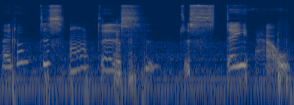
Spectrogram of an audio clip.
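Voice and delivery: high-pitched desperate plea; tearful pleading. Acted. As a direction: beg through tears in a high voice. Acted sobbing character begging voices to leave.

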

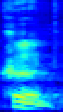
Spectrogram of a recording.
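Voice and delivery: "could" with short u and a D ending; careful model of "could"; final D demo. Shown as a demonstration. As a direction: close "could" on a clear D. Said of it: "con una D al final".

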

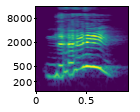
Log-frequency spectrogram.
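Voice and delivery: high, loud falling whinny; horse's neigh. A narrator's reading. Reader voices the horse in the story, loud neigh. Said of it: "said the horse".

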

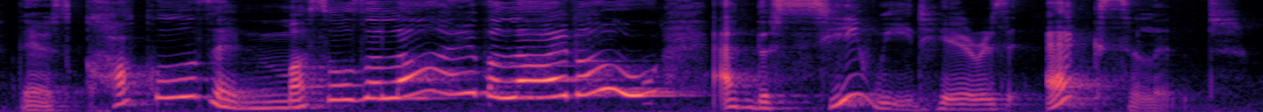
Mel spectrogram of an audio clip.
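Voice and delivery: high, loud street-seller cry; Amelia the hospitable dolphin. Acted. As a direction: sing out the menu with relish.

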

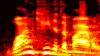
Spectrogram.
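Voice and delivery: loud, weighty mock-solemn quote; quoting the preacher. To his audience, reading the preacher's quote loud and solemn. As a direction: lean into it like a pulpit. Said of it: "he says".

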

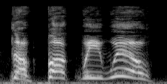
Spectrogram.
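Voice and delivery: very high, loud shout; defiant yell. A narrator's reading. Aaron refuses to leave Jeff behind, yelling. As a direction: yell back in flat-out refusal. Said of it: "Aaron yelled".

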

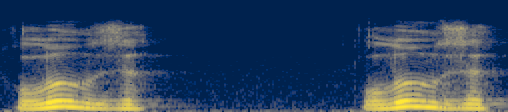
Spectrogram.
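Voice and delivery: "lose" said with a long u and a buzzing final z, falling; careful pronunciation demo. Shown as a demonstration. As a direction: model "lose" and stress the z ending. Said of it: "라고 발음하시면 되겠고요". ("lose" 끝소리를 즈로 발음 시범)

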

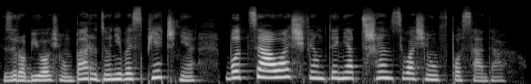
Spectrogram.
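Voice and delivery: ordinary delivery, nothing marked

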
